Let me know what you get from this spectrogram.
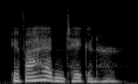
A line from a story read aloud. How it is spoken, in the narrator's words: added softly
